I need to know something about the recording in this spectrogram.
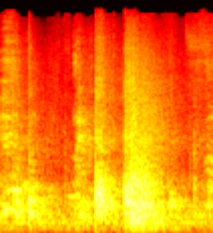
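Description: A wrestler taken down onto the padded wrestling mat: a thump about a second in, then a short, loud rush of noise as the two bodies land and scuffle on the mat.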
